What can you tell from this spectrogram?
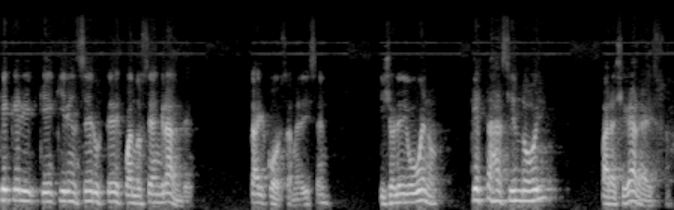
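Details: Adult speaker, Spanish; normal fluent speech.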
